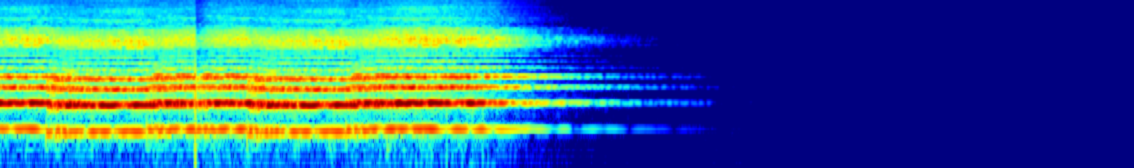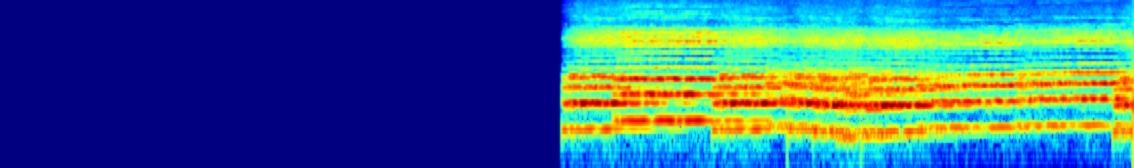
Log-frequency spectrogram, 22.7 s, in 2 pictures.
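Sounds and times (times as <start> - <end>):
tenor singing: 0.0 - 5.4, 17.0 - 22.6.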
